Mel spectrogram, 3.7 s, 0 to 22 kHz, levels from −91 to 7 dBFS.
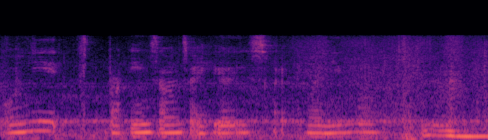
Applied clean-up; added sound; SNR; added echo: none; none; none; none.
